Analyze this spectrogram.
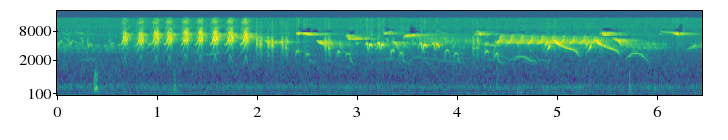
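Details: Icterine warbler singing on the morning of 19 May 2016 north of Hollum on Ameland, Netherlands: a quick, varied, high jumble of squeaky notes, whistles and buzzy rattles, with some repeated phrases, over steady background noise.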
